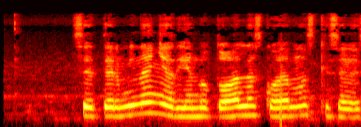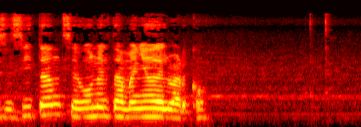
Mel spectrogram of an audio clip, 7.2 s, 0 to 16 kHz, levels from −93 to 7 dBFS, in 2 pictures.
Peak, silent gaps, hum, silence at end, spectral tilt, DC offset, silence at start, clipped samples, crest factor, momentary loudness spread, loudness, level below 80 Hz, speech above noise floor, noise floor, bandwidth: -2 dBFS; none; none; 1.55 s; -2.5 dB/octave; under 0.1%; 0.75 s; under 0.1%; 16 dB; 10 LU; -18 LUFS; -62 dBFS; 37 dB; -55 dBFS; 11.5 kHz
